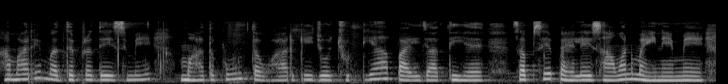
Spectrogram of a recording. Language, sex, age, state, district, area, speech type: Hindi, female, 18-30, Madhya Pradesh, Bhopal, urban, spontaneous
